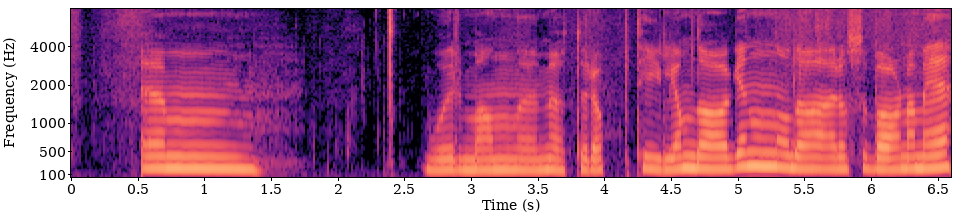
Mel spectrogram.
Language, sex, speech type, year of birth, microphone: Norwegian, female, spontaneous, 1971, Shure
